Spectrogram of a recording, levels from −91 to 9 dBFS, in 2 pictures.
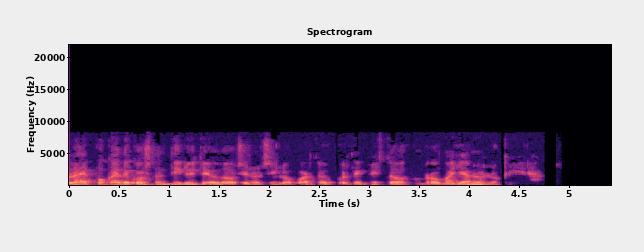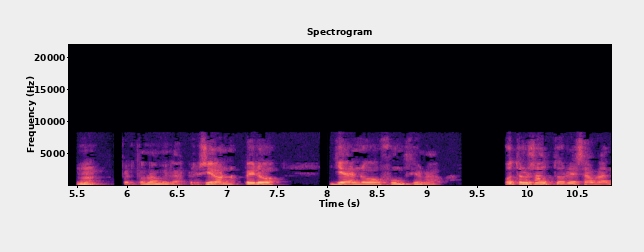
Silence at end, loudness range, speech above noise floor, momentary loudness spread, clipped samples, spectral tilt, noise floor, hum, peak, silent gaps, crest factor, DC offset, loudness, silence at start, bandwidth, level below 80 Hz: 0 s; 4 LU; over 72 dB; 11 LU; under 0.1%; -6 dB/octave; under -90 dBFS; none; -2 dBFS; 4.76-4.86 s, 4.93-5.48 s, 5.87-5.94 s, 7.94-8.00 s, 9.37-9.77 s; 18 dB; under 0.1%; -18 LUFS; 0 s; 8.2 kHz; -60 dBFS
